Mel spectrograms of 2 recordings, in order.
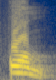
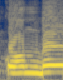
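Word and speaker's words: comb: फिर आपका कोम, कोम में कोम्ब नहीं पढ़ रहे हैं, बी नहीं पढ़ रहे हैं, केवल कोम पढ़ रहे हैं।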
